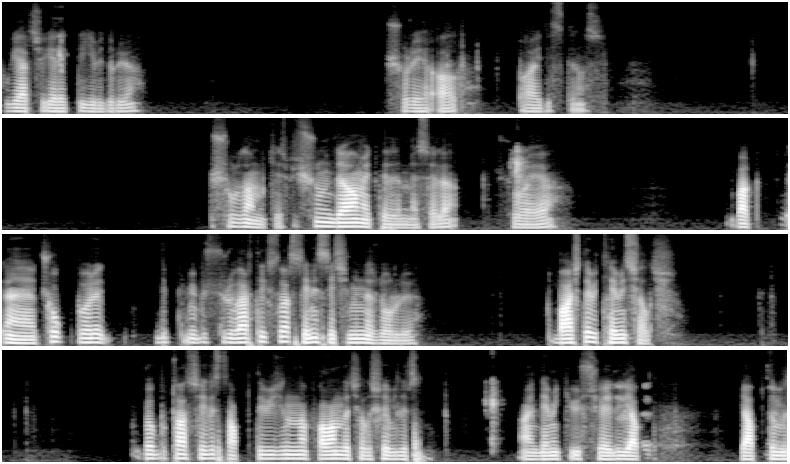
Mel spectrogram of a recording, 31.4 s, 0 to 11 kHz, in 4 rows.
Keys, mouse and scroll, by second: 5.4 scroll down 1, 5.6-7.7 middle drag, 7.7 2, 8.0 middle click, 8.8 click, 9.0 middle click, 9.9-10.4 scroll up 1, 10.6-12.5 middle drag, 12.5 ctrl+click, 13.1 middle click, 13.7 scroll up 2, 14.0 middle click, 14.6-15.0 scroll up 1, 15.6-18.6 drag, 19.1 shift+middle click, 20.0 ctrl+click, 20.5 ctrl+click, 20.7 middle click, 21.6 ctrl+click, 22.1 ctrl+click, 22.2-24.4 middle drag, 24.4 ctrl+click, 25.3 ctrl+click, 27.0 scroll down 2, 27.2-28.4 middle drag, 28.4 ctrl+click, 28.6 shift+middle click, 29.3 ctrl+click, 29.5 shift+middle click, 29.9-30.4 scroll up 2, 30.6 scroll down 2, 30.9-31.4 middle drag.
